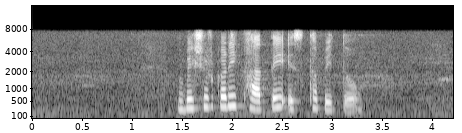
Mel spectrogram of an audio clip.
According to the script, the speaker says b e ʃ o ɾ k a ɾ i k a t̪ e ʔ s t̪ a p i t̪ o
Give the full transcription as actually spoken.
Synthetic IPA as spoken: b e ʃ o ɾ k a ɾ i kʰ a t̪ e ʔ s t̪ʰ a p i t̪ o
